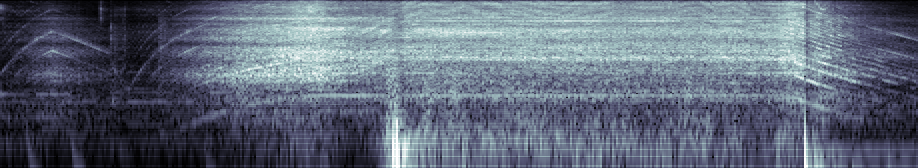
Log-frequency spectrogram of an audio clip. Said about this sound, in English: I bought a compressed air gun.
